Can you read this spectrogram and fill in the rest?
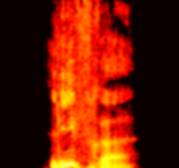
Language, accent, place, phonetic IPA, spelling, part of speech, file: German, Germany, Berlin, [ˈliːfʁə], liefre, verb, De-liefre.ogg
- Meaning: inflection of liefern: 1. first-person singular present 2. first/third-person singular subjunctive I 3. singular imperative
